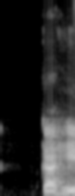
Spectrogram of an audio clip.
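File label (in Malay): "kahin", Malay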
